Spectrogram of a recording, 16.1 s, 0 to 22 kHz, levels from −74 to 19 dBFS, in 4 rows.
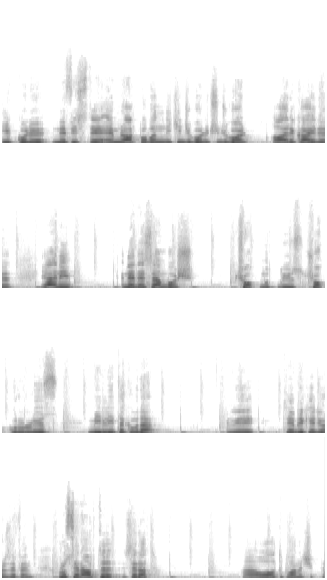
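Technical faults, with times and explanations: Nothing technical stands out here; the audio runs along without any glitches worth flagging.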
